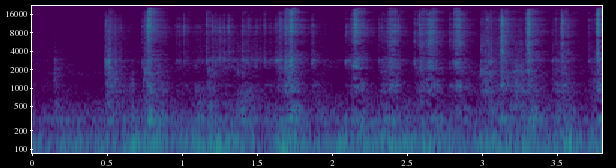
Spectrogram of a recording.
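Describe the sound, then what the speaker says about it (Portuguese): A metal nut is spun onto a threaded bolt on a homemade single-phase brushless motor, giving a close, rhythmic series of light metallic scrapes and clicks. "Vou colocar essa porca até quase essa trava que a gente fez aqui"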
